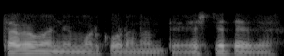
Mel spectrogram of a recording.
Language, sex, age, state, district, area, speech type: Kannada, male, 18-30, Karnataka, Chitradurga, rural, conversation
